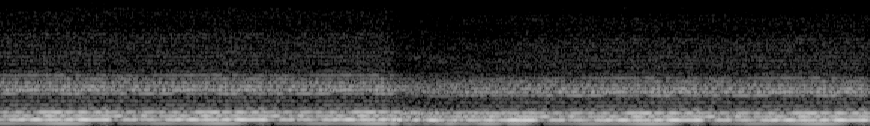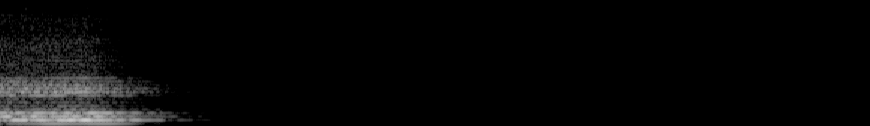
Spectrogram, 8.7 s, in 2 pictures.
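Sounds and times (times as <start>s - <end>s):
tenor singing: 0.0s - 5.1s.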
